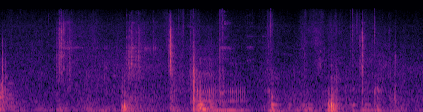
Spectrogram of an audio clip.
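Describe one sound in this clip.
Chairs creak and knock as people sit down.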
